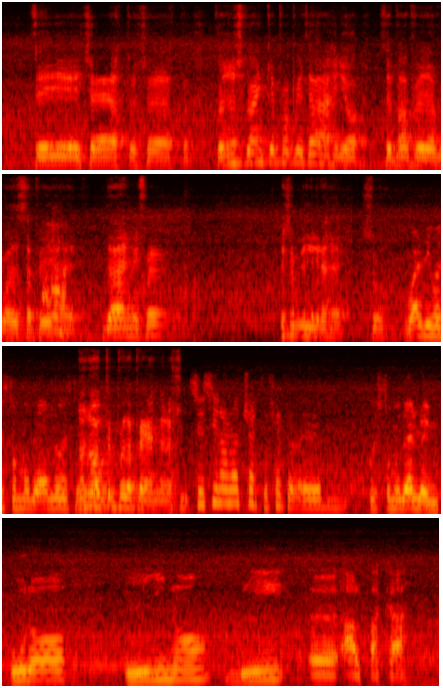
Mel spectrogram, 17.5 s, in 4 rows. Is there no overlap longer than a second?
Yes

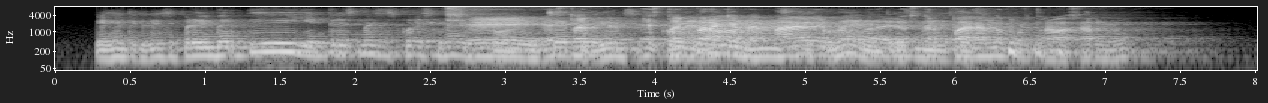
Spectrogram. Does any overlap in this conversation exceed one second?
Yes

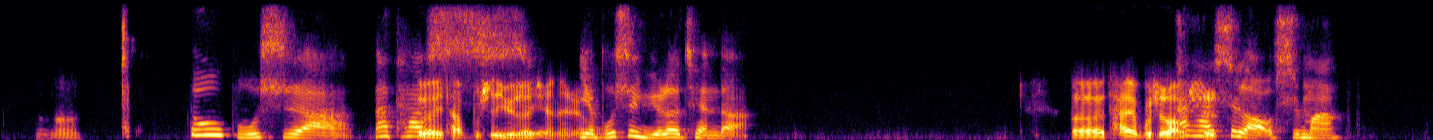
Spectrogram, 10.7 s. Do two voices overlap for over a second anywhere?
Yes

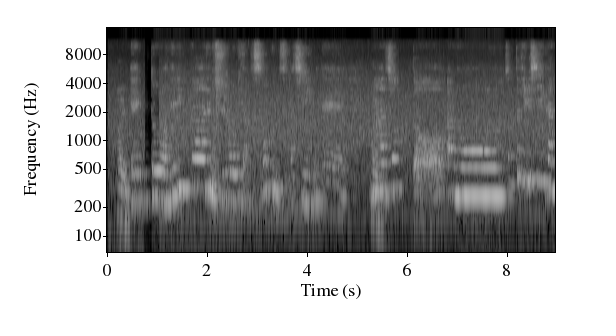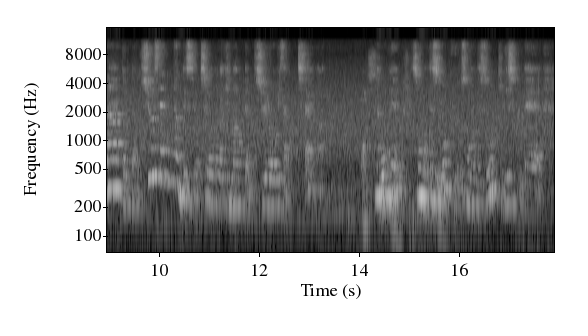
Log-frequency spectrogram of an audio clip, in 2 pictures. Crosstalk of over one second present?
Yes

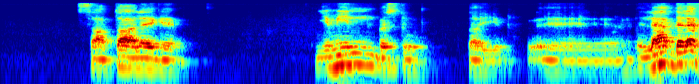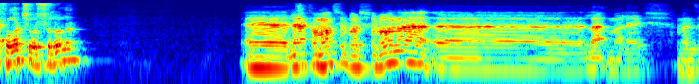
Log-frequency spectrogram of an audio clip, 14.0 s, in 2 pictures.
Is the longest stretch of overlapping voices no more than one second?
Yes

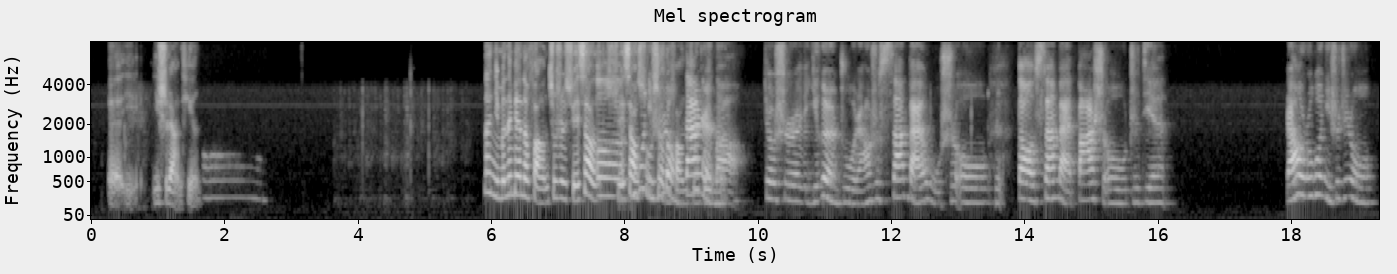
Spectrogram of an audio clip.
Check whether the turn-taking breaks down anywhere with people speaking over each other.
Yes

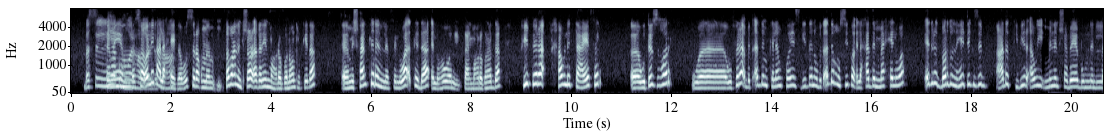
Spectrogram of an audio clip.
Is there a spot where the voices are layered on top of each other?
Yes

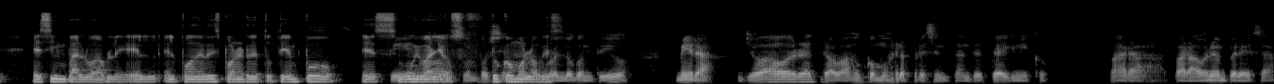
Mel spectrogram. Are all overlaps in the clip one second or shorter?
No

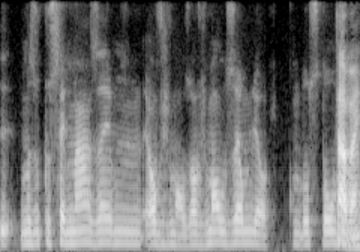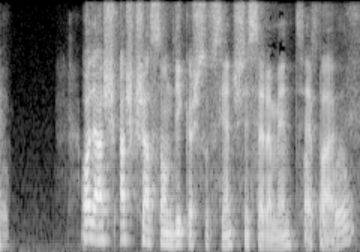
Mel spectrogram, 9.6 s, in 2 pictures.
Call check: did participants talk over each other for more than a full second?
No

